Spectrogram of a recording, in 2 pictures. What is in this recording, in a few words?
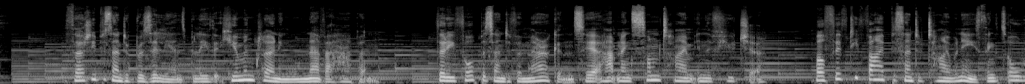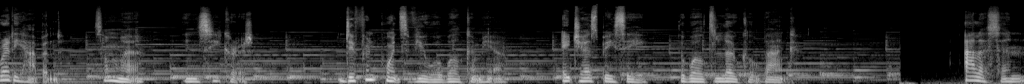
UK accent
